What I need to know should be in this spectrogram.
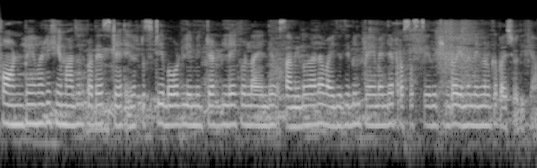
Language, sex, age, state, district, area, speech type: Malayalam, female, 30-45, Kerala, Idukki, rural, read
